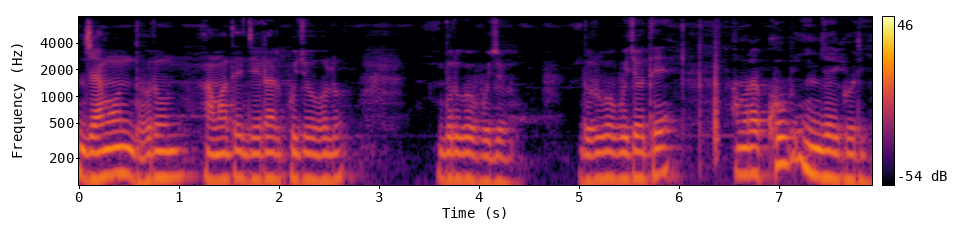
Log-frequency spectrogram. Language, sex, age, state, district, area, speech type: Bengali, male, 45-60, West Bengal, Nadia, rural, spontaneous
